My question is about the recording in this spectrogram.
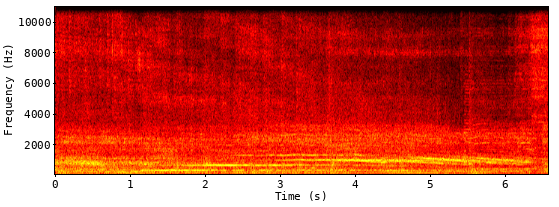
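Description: Live psychedelic rock band playing. A long droning tone enters about a second in and sags slowly in pitch near the end.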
